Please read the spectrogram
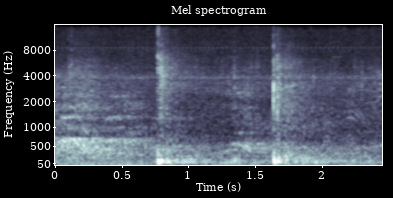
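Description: Two sharp thuds about a second apart, the first a little under a second in and the second near the end, with players' voices calling across the pitch.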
